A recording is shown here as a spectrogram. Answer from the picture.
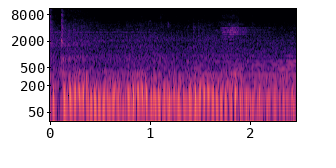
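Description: Motorcycle engine running at low road speed, a steady low rumble heard from the rider's position.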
